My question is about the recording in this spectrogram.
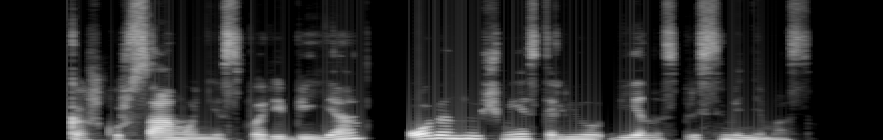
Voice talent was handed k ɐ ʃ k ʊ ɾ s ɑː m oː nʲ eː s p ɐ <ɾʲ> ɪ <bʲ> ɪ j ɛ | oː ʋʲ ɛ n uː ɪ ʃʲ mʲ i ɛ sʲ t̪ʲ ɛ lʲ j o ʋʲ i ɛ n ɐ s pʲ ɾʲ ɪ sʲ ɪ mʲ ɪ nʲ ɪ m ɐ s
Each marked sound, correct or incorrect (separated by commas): correct, correct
